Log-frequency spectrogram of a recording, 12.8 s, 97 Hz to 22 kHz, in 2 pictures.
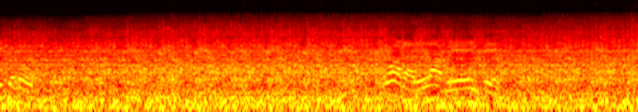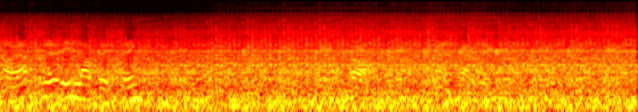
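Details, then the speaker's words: Lansing Bagnall Model A tug with a Perkins P4 diesel, running again after sitting for a long time: a steady, even four-cylinder chug, with a second engine idling in the background; the owner suspects leaking injectors because smoke comes from around them. "I'm absolutely chuffed two bits fantastic the Lancing bagal runs again brilliant"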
